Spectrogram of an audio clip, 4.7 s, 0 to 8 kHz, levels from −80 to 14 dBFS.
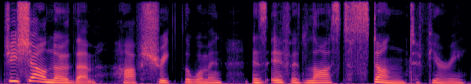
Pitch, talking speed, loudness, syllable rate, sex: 180 Hz, 190 wpm, -18 LUFS, 4.4 syllables/s, female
